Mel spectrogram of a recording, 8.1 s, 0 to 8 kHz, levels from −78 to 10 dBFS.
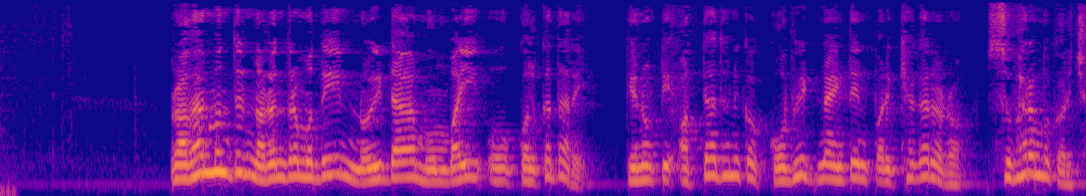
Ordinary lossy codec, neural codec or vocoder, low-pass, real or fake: none; none; none; real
